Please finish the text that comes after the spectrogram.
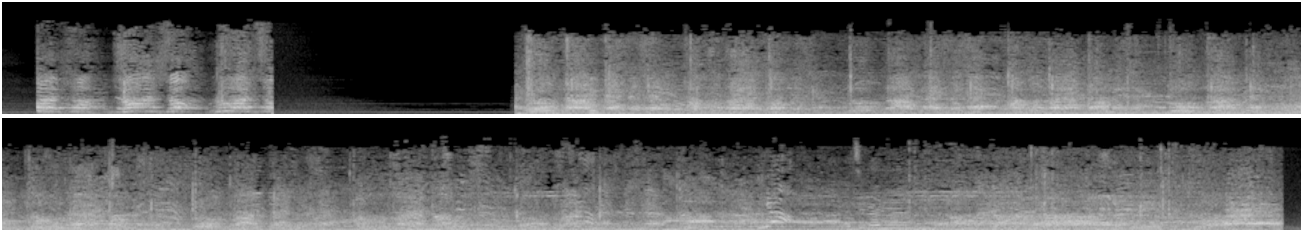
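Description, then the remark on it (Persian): A large crowd chants slogans in unison, loud and dense with shouting voices. A brief burst of chanting comes first, then a short silence, then sustained rhythmic chanting for about twenty seconds. “ولی جالبه که بعضی آخه میگن مردم میترسن من میخوام بدونم اونایی که این حرف رو میزنن خودشون جرأت دارن توی اون خفقان برن و این این شعار رو بدن یا نه”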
